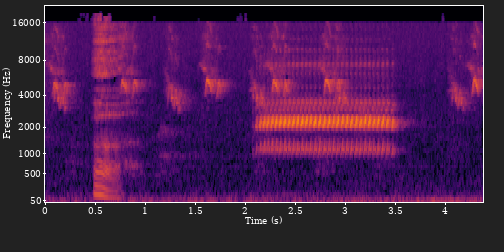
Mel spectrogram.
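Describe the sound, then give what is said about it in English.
A reptile call, probably a lizard: a short, sharp croak, then after a pause a long, steady, buzzing trill lasting over a second, fairly loud, with faint chirps in the background. “I think it's some sort of reptile. Like a snake? No, not a snake. Probably like a lizard.”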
